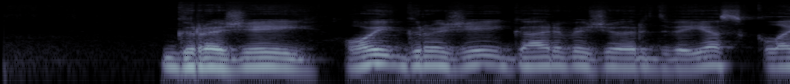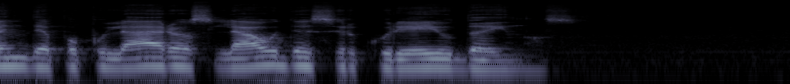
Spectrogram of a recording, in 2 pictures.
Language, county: Lithuanian, Kaunas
